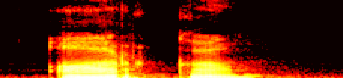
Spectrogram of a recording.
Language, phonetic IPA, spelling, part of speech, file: Ukrainian, [ˈarkɐ], арка, noun, Uk-арка.ogg
- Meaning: arch, archway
